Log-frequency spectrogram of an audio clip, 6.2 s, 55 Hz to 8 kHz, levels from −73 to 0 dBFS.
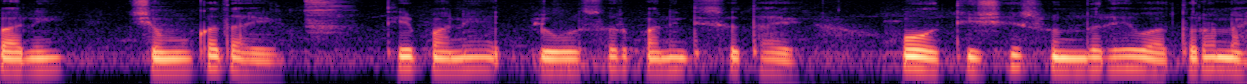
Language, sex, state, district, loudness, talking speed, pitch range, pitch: Marathi, male, Maharashtra, Sindhudurg, -19 LUFS, 145 wpm, 120-135 Hz, 125 Hz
